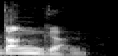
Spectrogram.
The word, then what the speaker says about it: Dungen: I bought Dungeon, or I don't know how to pronounce their name. – Dungeon? – They're a Swedish band. – Dungen. – D-E-G-E-N.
